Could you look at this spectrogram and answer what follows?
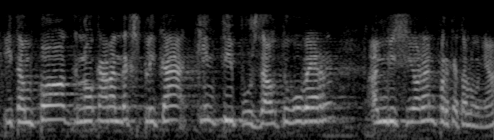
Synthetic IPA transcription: it̪əmpɔknoəkaβənd̪əksplikakint̪ipuzðəwt̪uɣuβɛrn | əmbisionənpəɾkət̪əluɲə

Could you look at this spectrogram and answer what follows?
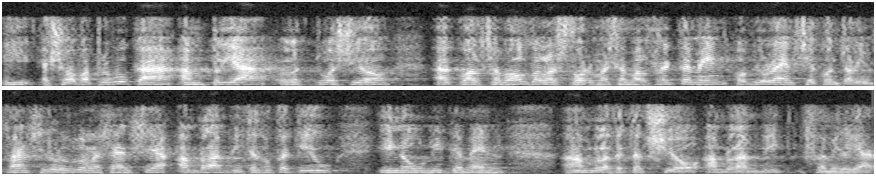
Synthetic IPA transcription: iəʃɔβapɾuβukaəmplialək̚t̪uəsio | əkwalˠsəβɔlˠd̪ələsforməzəmbəlˠt̪ɾək̚t̪əmenoβiulɛnsiəkont̪ɾəliɱfansjəiləðuləsɛnsiəəmblambit̪əðukət̪iw | inounikəmen | əmləðək̚t̪əksioəmlambit̪fəmilia̰

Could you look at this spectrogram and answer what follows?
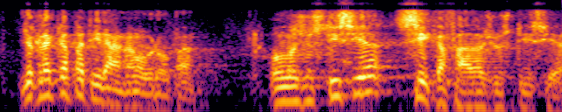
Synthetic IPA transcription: ʒɔkɾɛkːəpət̪iɾanəəwɾopə̰ | onləʒust̪isiəsikəfaðəʒust̪isiə̰

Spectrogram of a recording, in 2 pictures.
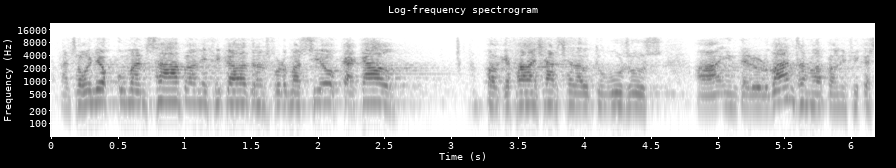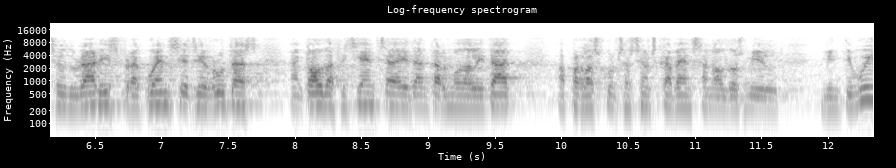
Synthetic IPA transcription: ənsəɣonʎɔkːumənsaːplənifikalət̪ɾənsfuɾməsiokəkalˠ | pəlˠkɛfaləʃaɾʃəðəwt̪uβuzusint̪əɾuɾβanzəmləplənifikəsiod̪uɾaɾisfɾəkwɛnsiəzirut̪əzəŋklawd̪əfisiɛnsiəiðənt̪ərmuðəlit̪at̪ | pəɾləskunsəsionskəβɛnsənəlˠd̪ozmilˠ | bint̪iβui

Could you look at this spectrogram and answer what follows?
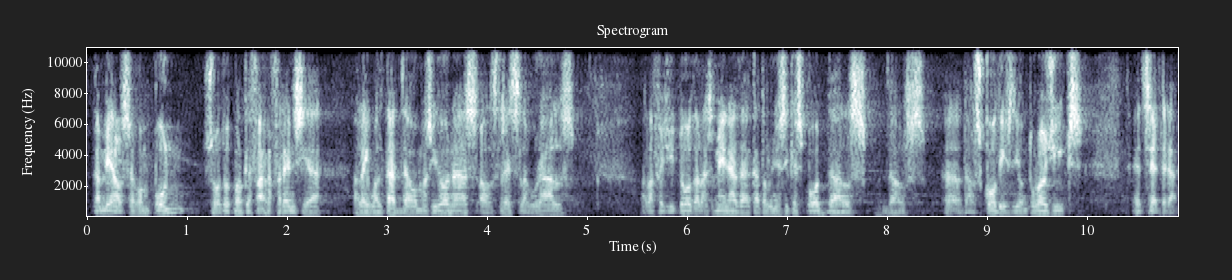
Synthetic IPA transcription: t̪əmbeəlˠsəɣompunsoβɾət̪ot̪pəlˠkɛfarəfəɾʔɛnsiəː | ləiɣwalˠt̪at̪̚d̪əɔməziðɔnəzəlˠzðɾɛdzləβuɾalˠs | ələfəʒit̪oðələzmɛnəðəkət̪əluɲəzik̪əspɔt̪̚d̪əlˠsd̪əlˠsd̪əlˠskɔðizðiunt̪ulɔʒiksət̪z̥ɛt̪əɾə

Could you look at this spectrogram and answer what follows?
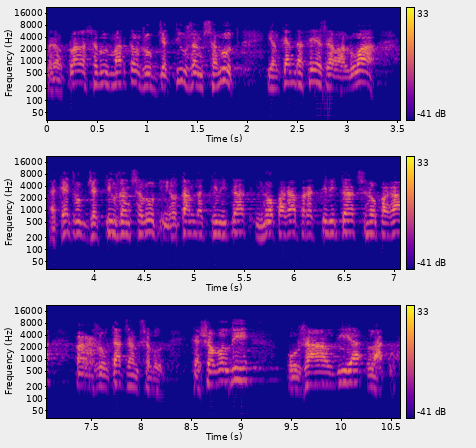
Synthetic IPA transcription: ɾəlˠplaðəsəlut̪̚maɾkəlˠzubʒək̚t̪iwzəmsəlut̪ | iəlˠkɛmd̪əfeezəβəluaəkɛd͡zubʒək̚t̪iwzənsəlut̪inot̪and̪ək̚t̪iβit̪at̪inopəɣapəɾək̚t̪iβit̪at̪sinopəɣapəɾrəzulˠt̪ad͡zəmsəlut̪̚ | kəʃɔβ̞ɔlˠd̪i | puzaəlˠd̪iəlakwə

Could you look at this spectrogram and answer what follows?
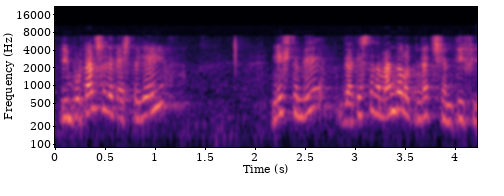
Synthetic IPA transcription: limpuɾt̪ansiəðəkɛst̪əʎej | neʃt̪əmbed̪əkɛst̪əðəmand̪ələkt̪mit̪at̪siənt̪ifi

